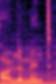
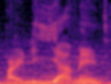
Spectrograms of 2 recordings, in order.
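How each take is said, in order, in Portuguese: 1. A vogal do meio é reduzida a schwa. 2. A vogal do meio é uma vogal plena. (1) "a pronúncia é com schwa" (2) "Também você quer falar parliament, não quer?"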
